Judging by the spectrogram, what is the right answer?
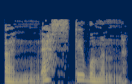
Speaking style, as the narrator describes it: Min murmured

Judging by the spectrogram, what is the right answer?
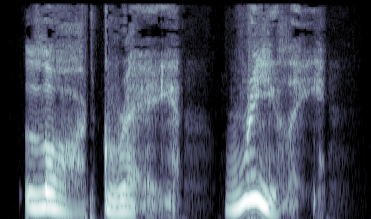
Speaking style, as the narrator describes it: Mama scoffed

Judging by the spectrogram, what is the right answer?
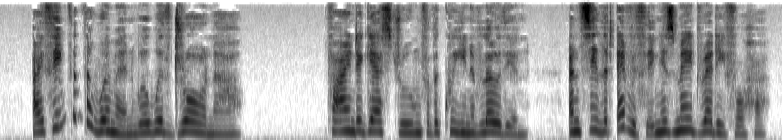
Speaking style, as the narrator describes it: she said coolly

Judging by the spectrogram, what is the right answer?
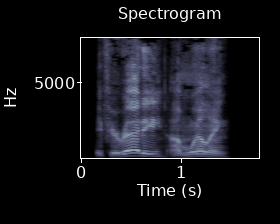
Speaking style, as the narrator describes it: Perez replied, and sniffed loudly

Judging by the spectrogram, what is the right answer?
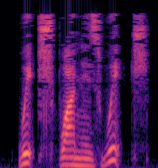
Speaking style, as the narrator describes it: he asked

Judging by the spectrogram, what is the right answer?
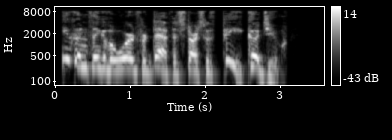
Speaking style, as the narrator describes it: Jimmy laughed as well

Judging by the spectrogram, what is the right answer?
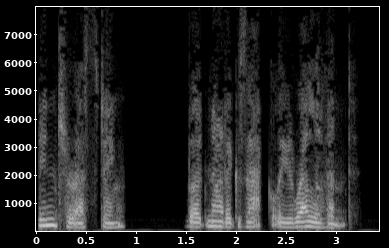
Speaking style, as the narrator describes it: he murmured after a moment

